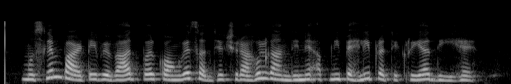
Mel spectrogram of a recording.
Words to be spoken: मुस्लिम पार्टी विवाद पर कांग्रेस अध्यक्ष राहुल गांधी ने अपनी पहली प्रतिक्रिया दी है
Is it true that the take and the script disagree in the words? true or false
false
